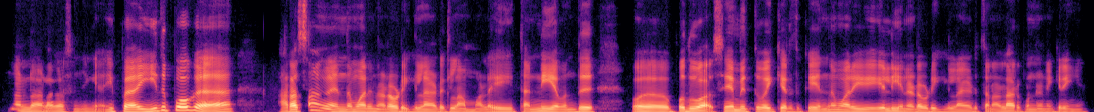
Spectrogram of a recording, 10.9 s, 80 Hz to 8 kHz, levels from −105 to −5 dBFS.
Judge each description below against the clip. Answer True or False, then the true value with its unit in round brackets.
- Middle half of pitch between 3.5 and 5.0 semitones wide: True (3.8 semitones)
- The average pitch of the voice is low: True (100 Hz)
